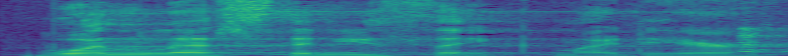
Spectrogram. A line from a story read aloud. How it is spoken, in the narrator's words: she said quietly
